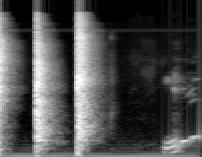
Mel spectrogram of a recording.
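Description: Three loud, sharp hand strikes in quick, even succession, claps or slaps, made to rouse an unresponsive man.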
